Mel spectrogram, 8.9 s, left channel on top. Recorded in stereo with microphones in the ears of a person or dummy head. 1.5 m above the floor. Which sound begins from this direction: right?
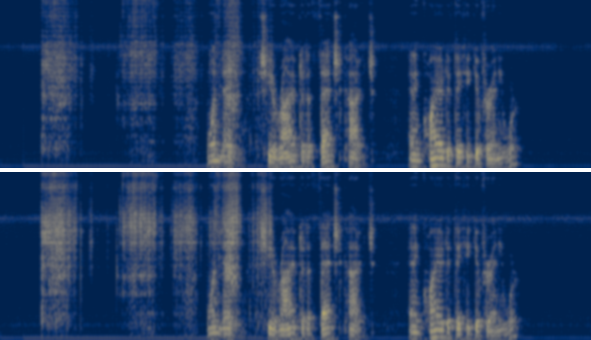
Crushing, at 0.6 s.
